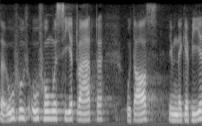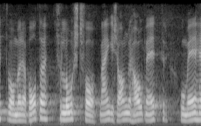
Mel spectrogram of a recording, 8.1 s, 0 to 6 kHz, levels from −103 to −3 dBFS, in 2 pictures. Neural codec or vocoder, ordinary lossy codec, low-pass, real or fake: none; AAC, 48 kbps; 5.4 kHz; real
